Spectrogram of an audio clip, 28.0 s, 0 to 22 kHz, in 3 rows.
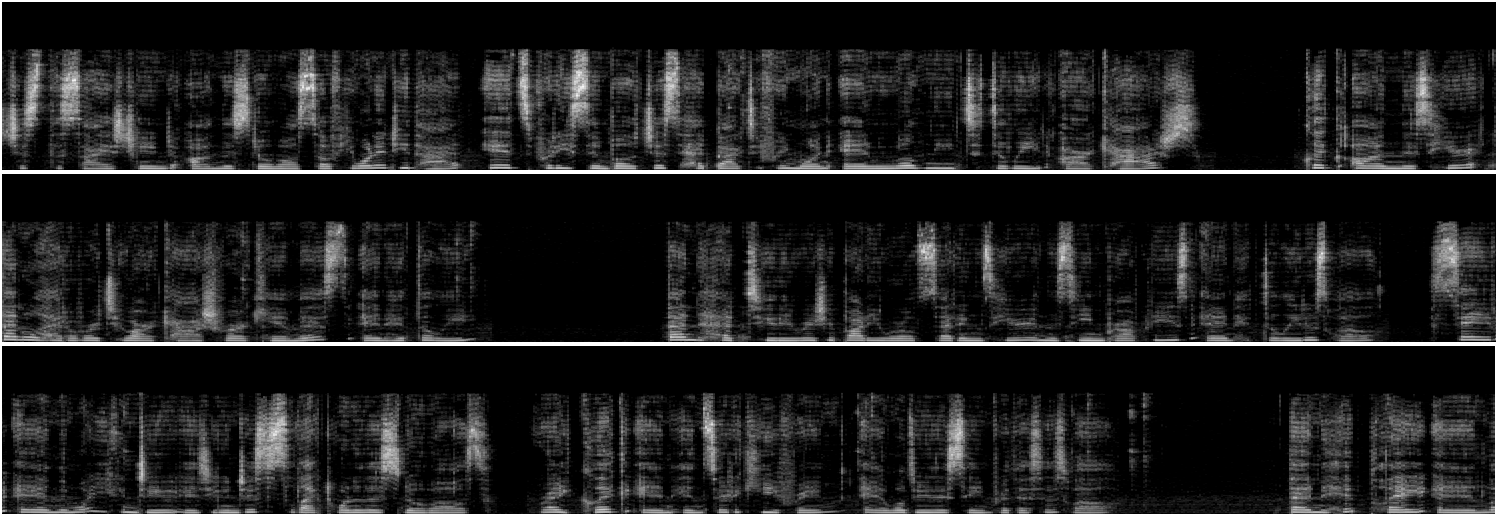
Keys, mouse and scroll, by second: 1.4-4.8 scroll down 1, 4.8-7.5 drag, 8.1 click, 12.4-19.6 drag, 22.7-24.2 right drag, 24.2 click, 26.0 right click, 26.4 ctrl+z, 26.8 space.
